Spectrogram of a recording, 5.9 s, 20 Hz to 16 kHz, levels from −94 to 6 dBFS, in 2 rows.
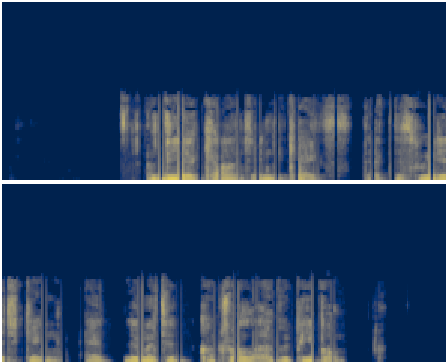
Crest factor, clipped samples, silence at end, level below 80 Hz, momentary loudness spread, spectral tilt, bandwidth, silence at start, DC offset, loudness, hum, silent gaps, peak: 20 dB; under 0.1%; 0.7 s; -48 dBFS; 15 LU; -6 dB/octave; 7.8 kHz; 0.8 s; under 0.1%; -23 LUFS; none; 2.33-2.40 s; -2 dBFS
